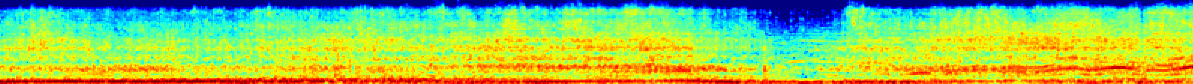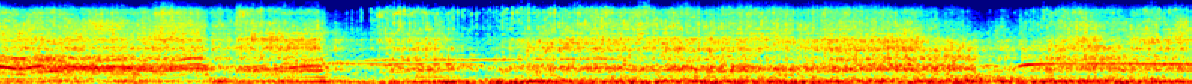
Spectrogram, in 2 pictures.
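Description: Engines of full-size demolition derby cars running and revving together, loud and continuous, with pitch wavering up and down in the middle as drivers work the throttle.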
